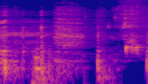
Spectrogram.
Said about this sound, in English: I'm trying not to spill, guys. Yeah, please don't. I spilled a little bit. Oh, I should use my more pour spout.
